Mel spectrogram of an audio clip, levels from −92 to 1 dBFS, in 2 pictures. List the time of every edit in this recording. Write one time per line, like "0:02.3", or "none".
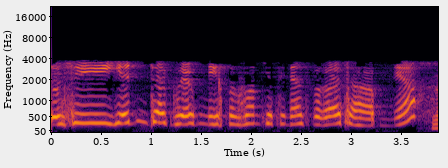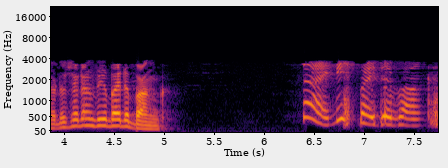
none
